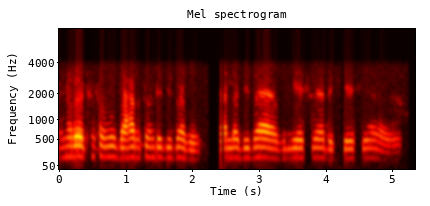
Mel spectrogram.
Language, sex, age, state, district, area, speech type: Odia, female, 45-60, Odisha, Angul, rural, conversation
